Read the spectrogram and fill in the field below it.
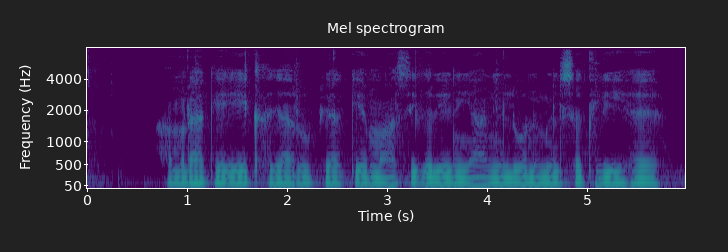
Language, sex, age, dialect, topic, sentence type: Magahi, male, 60-100, Central/Standard, banking, question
